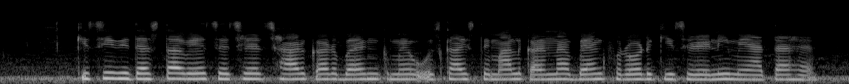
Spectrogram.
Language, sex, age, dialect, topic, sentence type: Hindi, female, 18-24, Marwari Dhudhari, banking, statement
